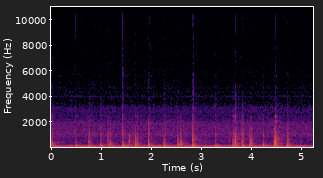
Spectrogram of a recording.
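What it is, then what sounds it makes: Cork being tapped. A cork object is tapped 14 times in an irregular rhythm, each tap a short, dull knock that dies away almost at once. The taps are quiet and low-pitched, over a steady low hum.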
